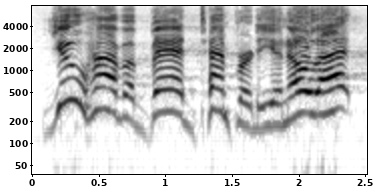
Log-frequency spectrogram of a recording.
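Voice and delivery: shouted high and loud, jabbing; loud accusation. Retold or imitated. Man confronting the pastor, loud accusing shout. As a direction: yell the accusation at him.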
